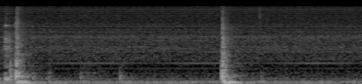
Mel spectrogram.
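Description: Two short, sharp clicks about a second and a half apart, over a faint steady electrical hum.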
